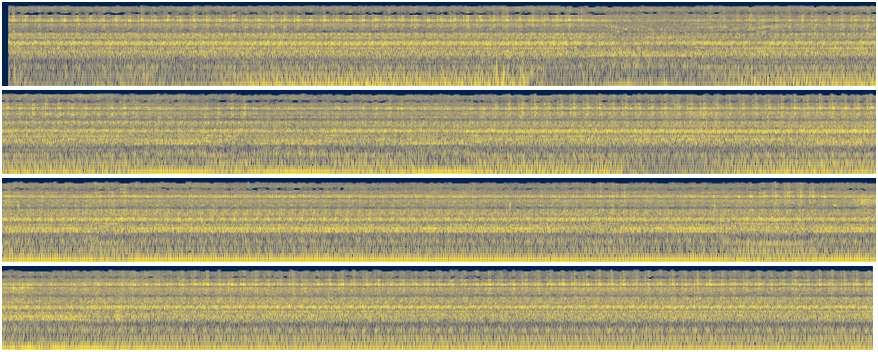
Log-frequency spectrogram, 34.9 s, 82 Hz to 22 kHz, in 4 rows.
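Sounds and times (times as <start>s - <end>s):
truck engine idling: 0.1s - 34.9s
hydraulic whine: 4.8s - 12.0s, 24.4s - 27.7s.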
